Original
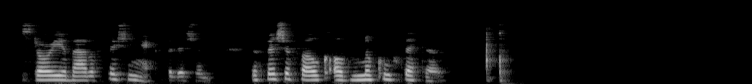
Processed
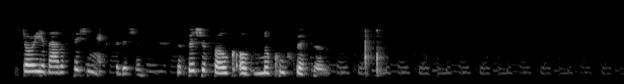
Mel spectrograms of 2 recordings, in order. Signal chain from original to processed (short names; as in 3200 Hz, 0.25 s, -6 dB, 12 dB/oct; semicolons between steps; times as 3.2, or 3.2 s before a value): speed glide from 151% -> 90%; brick-wall FIR band-pass 400–5400 Hz; dark delay 0.608 s, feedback 66%, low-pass 560 Hz, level -23.5 dB; gain +2.5 dB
